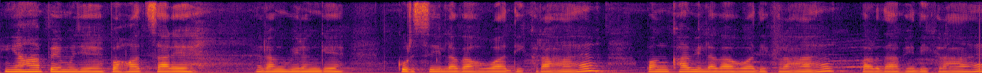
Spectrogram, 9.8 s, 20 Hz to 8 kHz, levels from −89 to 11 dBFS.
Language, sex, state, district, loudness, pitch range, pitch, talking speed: Hindi, female, Bihar, West Champaran, -19 LUFS, 185-205 Hz, 190 Hz, 155 wpm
